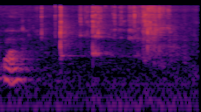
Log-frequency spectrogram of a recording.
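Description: Crunching and chewing of a mouthful of crisp lettuce salad, a handful of short crunches about half a second to a second and a half in.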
